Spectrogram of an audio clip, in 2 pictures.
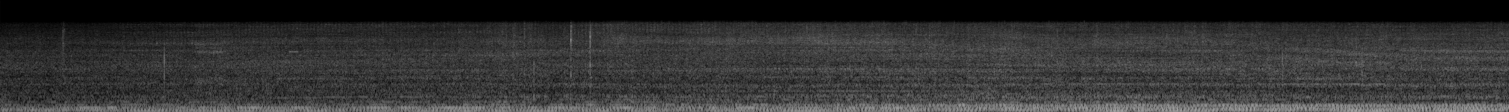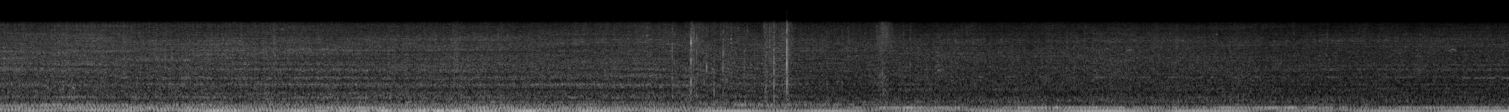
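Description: Kubota ride-on mower's engine and cutting deck running steadily as it mows grass. The engine gives a low, even hum that swells slightly in the middle and eases again toward the end.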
